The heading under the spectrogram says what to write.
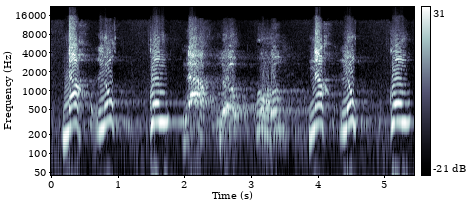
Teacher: اسے پڑھیں گے لیکن اسے صفت قلقلہ ادا نہیں ہوگی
